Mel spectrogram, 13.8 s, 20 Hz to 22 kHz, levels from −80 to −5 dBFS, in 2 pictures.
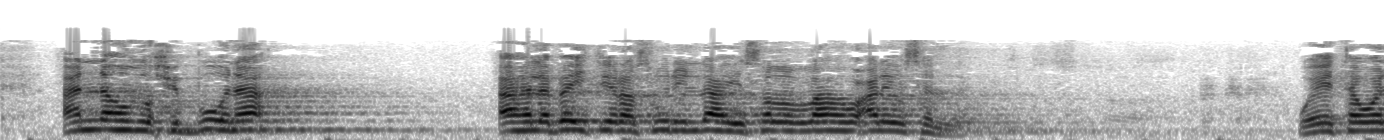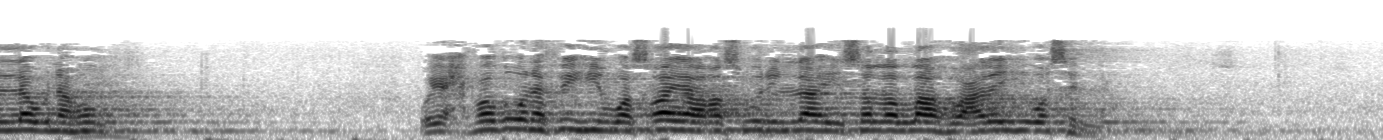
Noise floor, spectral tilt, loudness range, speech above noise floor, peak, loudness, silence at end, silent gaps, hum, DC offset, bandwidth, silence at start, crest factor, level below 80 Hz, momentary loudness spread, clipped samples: -48 dBFS; -3.5 dB/octave; 6 LU; 35 dB; 0 dBFS; -13 LUFS; 1.2 s; none; none; under 0.1%; 11 kHz; 0.3 s; 16 dB; -56 dBFS; 16 LU; 0.1%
